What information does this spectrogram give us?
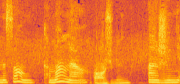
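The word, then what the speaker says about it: ingénue: Ingenue? It's actually pronounced ingenue.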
